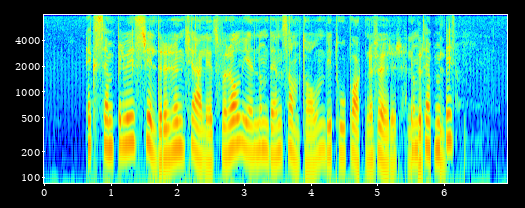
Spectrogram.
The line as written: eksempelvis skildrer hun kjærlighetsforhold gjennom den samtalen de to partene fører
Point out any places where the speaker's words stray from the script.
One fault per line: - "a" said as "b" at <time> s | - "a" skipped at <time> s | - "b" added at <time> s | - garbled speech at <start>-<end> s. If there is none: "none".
- garbled speech at 5.4-6.2 s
